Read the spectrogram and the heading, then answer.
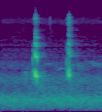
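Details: Two short, sharp, high and harsh common kestrel chick calls half a second apart, with rich overtones over a steady low hiss, from young kestrels at the nest as their mother feeds them a mouse.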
